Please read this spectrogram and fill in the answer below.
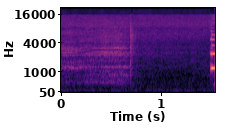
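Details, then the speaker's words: ESP32 with JSN-SR04T ultrasonic sensor sump capacity monitor: sudden steady high beep as distance shrinks; the low-distance alarm, whose tone is driven by the measured distance. "as we lose distance the alarm starts going off and my alarm is Goofy it's the the alarm is the tone of the alarm is driven by the distance"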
